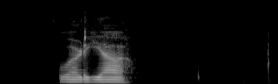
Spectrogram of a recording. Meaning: free
- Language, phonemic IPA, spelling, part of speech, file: Pashto, /wəɻˈjɑ/, وړيا, adjective, وړيا.ogg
